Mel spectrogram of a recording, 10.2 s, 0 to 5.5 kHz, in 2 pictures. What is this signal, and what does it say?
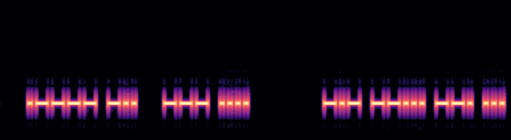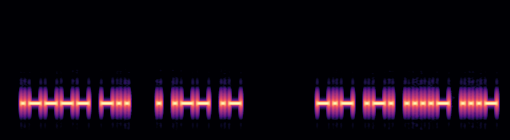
Morse code, heard as a keyed tone, about 30 wpm, 700 Hz. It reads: 1D OH K7GS 1D EWA KR4V
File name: LARK-FD-2022-Log-in-CW-30wpm-700-Hz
